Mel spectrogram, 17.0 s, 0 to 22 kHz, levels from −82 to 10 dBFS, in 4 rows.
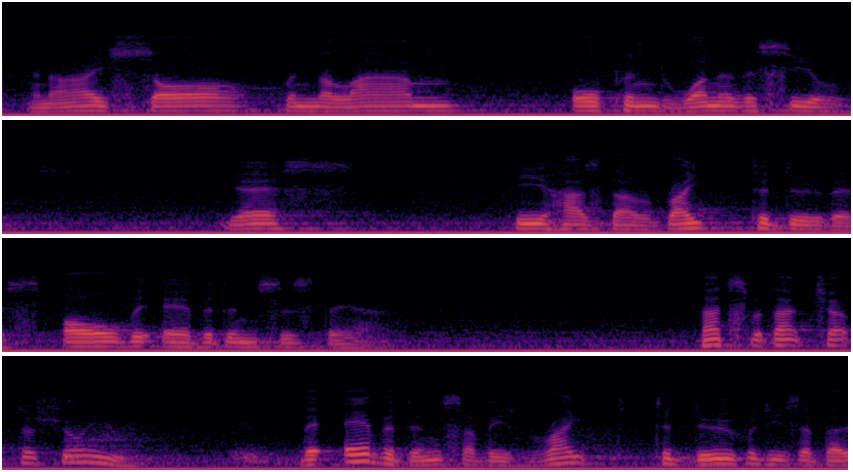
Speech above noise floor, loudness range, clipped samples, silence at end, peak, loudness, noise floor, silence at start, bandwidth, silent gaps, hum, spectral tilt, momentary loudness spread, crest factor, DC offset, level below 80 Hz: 22 dB; 5 LU; under 0.1%; 0 s; -20 dBFS; -36 LUFS; -57 dBFS; 0 s; 7.6 kHz; none; none; -7.5 dB/octave; 17 LU; 18 dB; 0.9%; -62 dBFS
